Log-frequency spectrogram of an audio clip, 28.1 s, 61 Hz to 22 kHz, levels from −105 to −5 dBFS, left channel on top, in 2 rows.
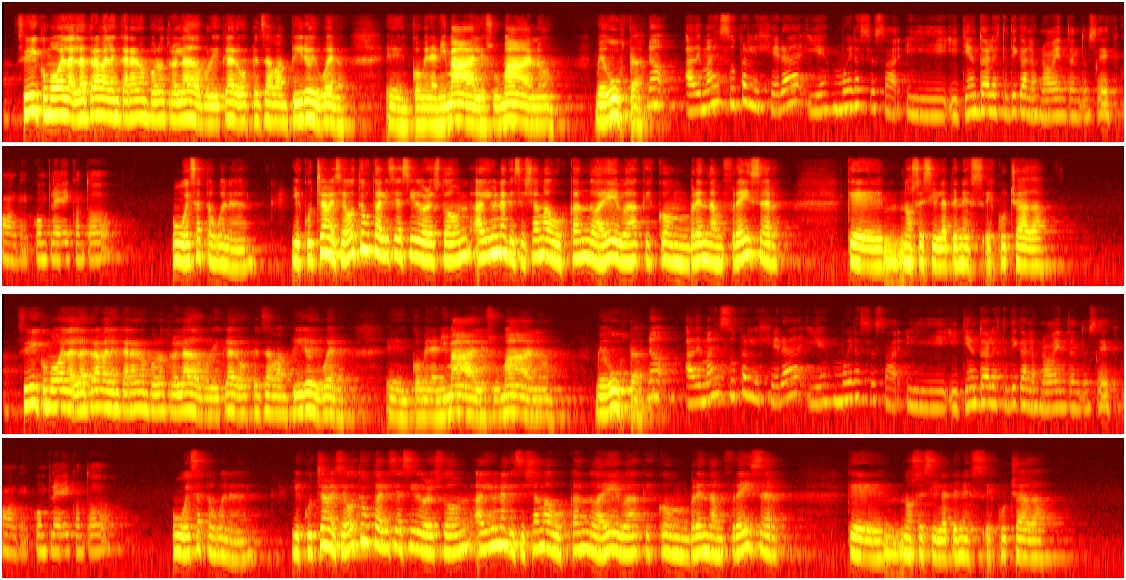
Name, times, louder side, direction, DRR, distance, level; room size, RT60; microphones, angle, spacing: voice 1, 0.2-6.9 7.4-8.1 16.2-17.2 17.6-23.7 24.2-27.1, left 6 dB, 65° left, 0.4 m, -26 dB
voice 2, 8.1-15.4, left 3 dB, 30° left, 0.7 m, -38 dB
19.5 x 7.9 x 5.1 m
head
